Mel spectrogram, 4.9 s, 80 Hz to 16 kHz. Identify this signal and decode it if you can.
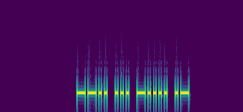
Morse code, heard as a keyed tone, about 22 wpm, 700 Hz. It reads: ZS6A
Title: DXCC-100 Call Signs - 4 Characters - Repeated 3x - 22wpm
